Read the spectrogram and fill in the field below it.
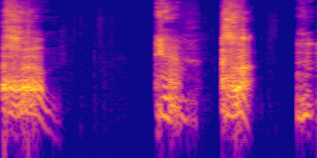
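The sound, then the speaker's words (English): A voice imitates a pointed, disapproving cough: four short, throaty bursts with brief pauses between them, loud, with no other sound around them. “Yeah, just like a cough.”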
